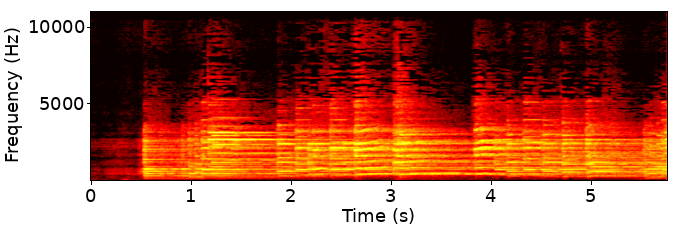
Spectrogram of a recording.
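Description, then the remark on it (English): An electric guitar plays through a Champion amp on its tweed setting, with a warm, slightly gritty, overdriven tone, sustained chords ringing out continuously for several seconds with a touch of reverb and no talking. “And the champion right now is not even on the blackface. It's on a tweed setting.”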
